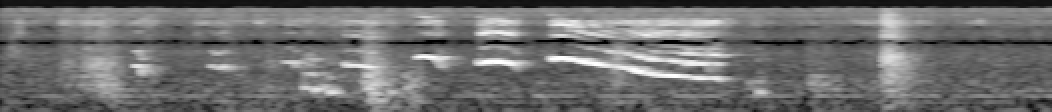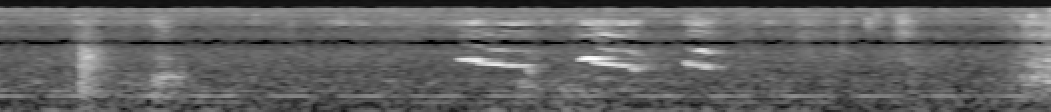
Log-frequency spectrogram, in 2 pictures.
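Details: Several three-week-old Doberman puppies playing in a cage area produce repeated high whines and yelps that slide downward, in clusters with pauses, plus occasional clicks.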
